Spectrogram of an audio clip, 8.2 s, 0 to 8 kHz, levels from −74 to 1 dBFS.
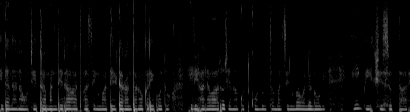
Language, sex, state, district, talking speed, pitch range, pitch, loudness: Kannada, female, Karnataka, Mysore, 125 wpm, 225-235 Hz, 230 Hz, -41 LUFS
